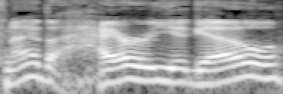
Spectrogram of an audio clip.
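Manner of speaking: put-on oddly Norwegian-sounding accent. Mimicking customers at the bar ordering the beer: strange Norwegian-sounding accent. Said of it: "some like strange Norwegian sounding accent".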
